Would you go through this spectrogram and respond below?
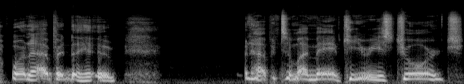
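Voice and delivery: a high, fretful sidekick asking where George went; high worried character voice. Acted. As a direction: pitch way up and stretch out the name. Worried friend asks about George.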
